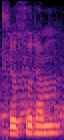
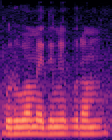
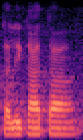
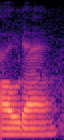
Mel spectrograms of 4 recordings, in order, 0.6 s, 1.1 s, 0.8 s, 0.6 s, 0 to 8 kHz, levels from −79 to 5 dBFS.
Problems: constant background noise, continuous background conversations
